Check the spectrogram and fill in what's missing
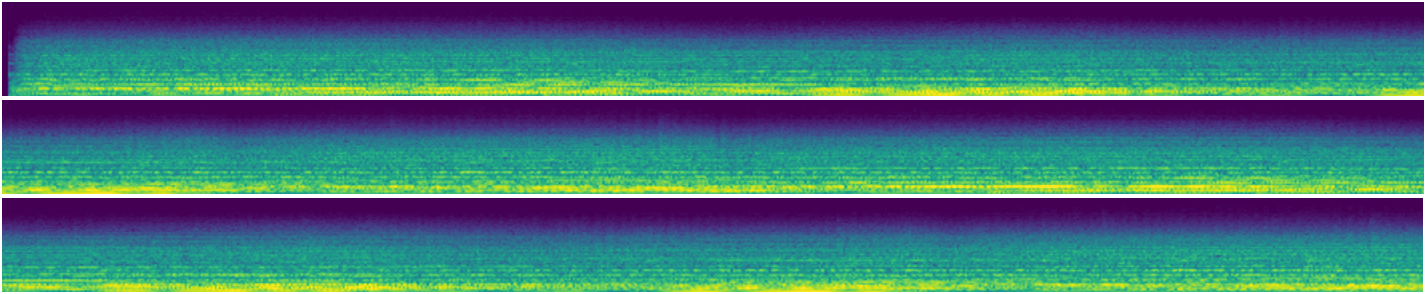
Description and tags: Classical Ambience
Just some chords and stuff to build tension
atmo, Holland, ambience, atmos, atmosphere, atmospheric, classical, white-noise, background, ambiance, soundscape, ambient, general-noise, background-sound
